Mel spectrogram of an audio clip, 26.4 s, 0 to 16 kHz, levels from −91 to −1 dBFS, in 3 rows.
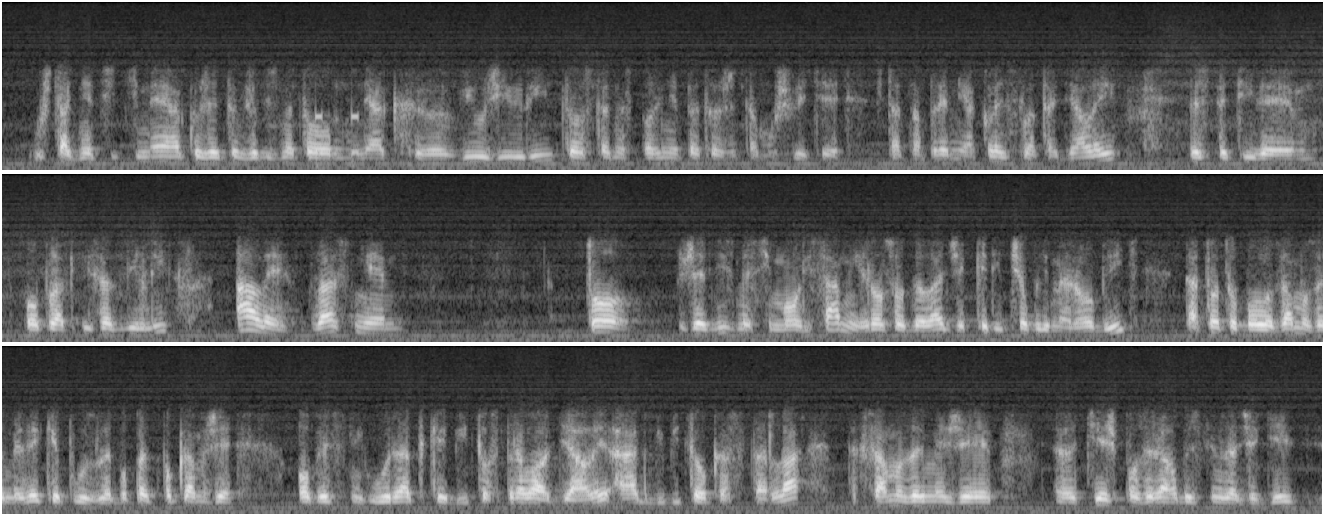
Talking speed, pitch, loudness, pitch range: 165 wpm, 390 Hz, -21 LUFS, 330-420 Hz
